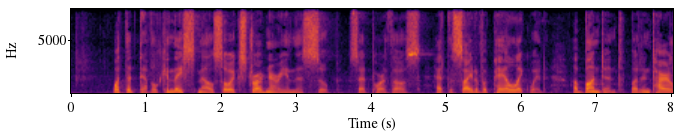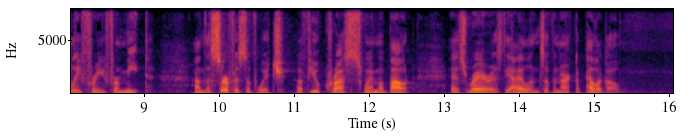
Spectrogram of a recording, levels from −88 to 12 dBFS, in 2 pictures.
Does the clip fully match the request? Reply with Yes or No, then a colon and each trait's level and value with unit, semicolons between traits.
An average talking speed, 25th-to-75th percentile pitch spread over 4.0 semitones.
Yes: average, 165 wpm; average, 5.2 semitones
